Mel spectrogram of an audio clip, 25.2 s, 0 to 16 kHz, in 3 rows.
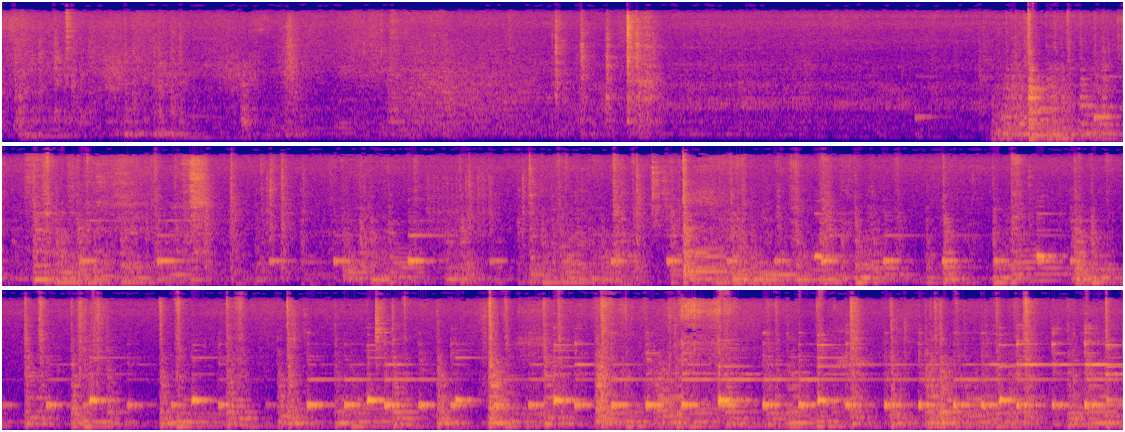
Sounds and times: Drum: 0:07.5 - 0:25.2.

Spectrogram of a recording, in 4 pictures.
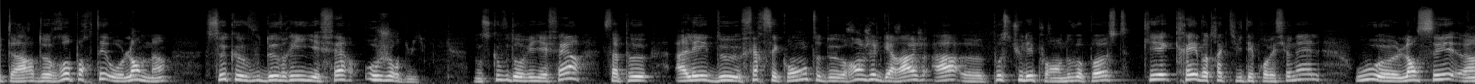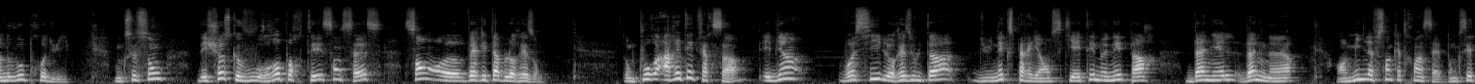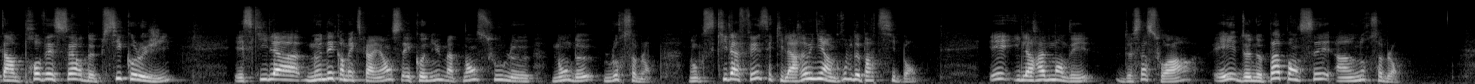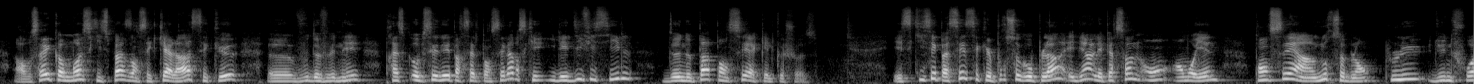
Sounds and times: Speech: 0:00.0 - 0:20.3, 0:21.0 - 0:38.8, 0:39.4 - 0:43.6, 0:44.4 - 0:52.5, 0:53.2 - 0:58.9.

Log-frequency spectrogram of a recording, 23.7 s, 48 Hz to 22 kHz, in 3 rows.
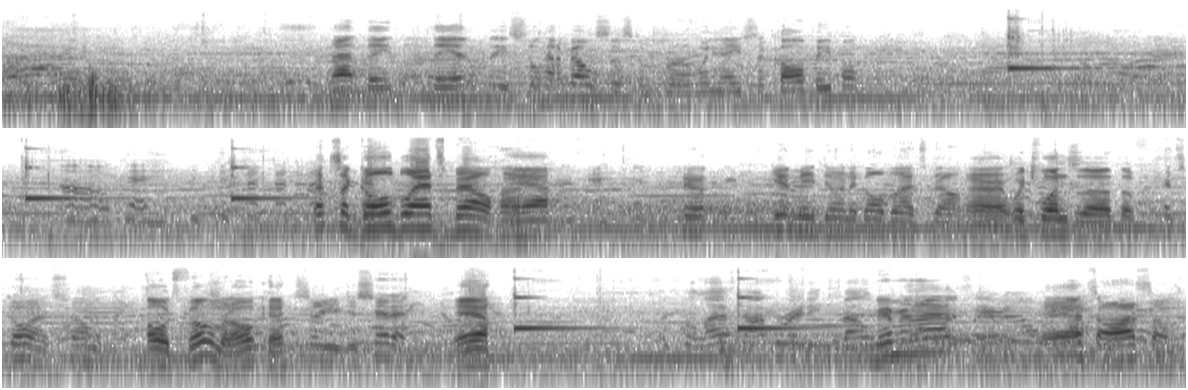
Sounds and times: Music: 0:06.4 - 0:10.3, 0:16.4 - 0:22.4.

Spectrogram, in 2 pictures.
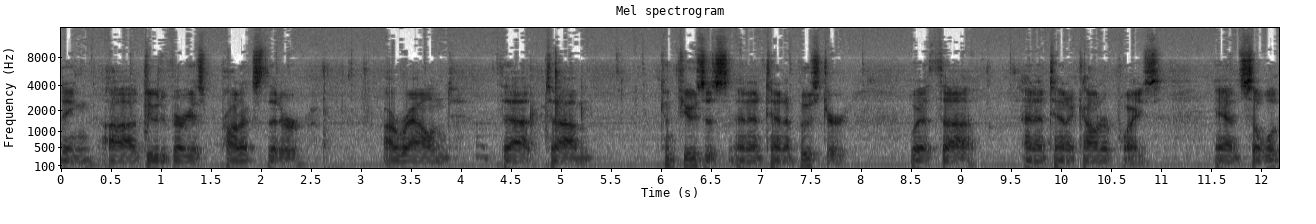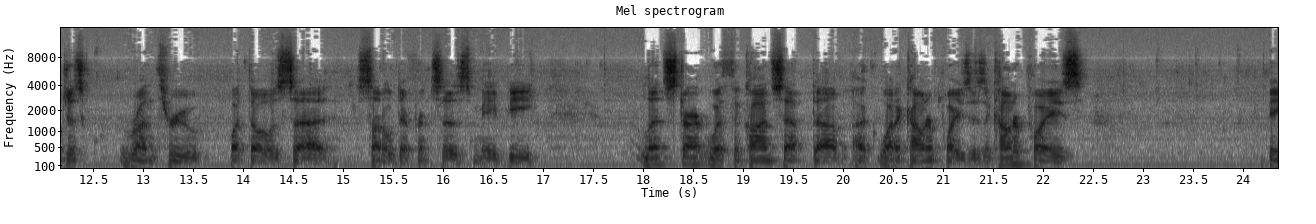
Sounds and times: Speech: 0:00.0 - 0:02.5, 0:03.2 - 0:05.4, 0:06.0 - 0:07.9, 0:08.5 - 0:17.0, 0:17.9 - 0:22.5.

